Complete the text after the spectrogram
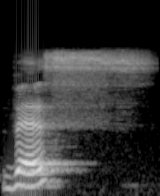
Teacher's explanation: E curto, como se fosse um E fechado.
